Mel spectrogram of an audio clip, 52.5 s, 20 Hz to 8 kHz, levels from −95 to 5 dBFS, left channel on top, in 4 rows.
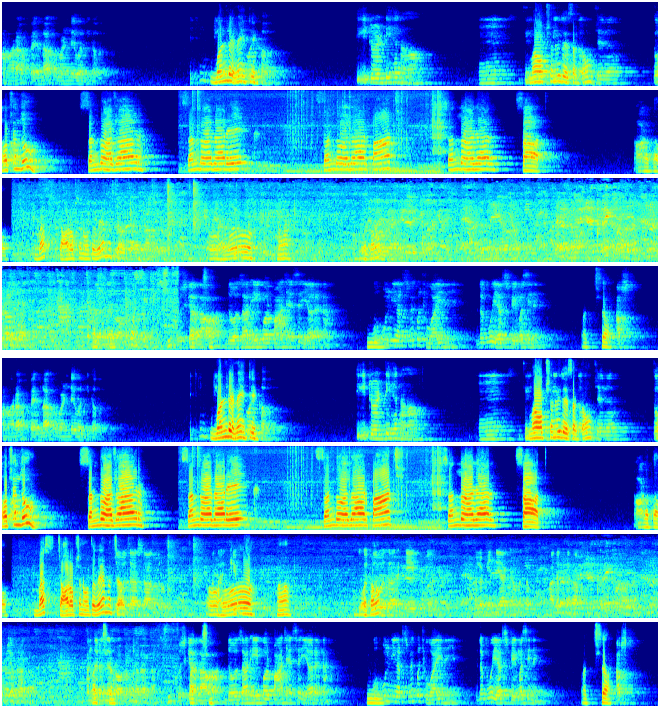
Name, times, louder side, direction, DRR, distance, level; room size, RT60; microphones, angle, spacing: voice 1, 0.0-1.9 3.9-5.4 7.1-8.4 9.5-10.2 10.5-12.3 13.0-14.0 15.1-15.5 19.8-20.3 22.2-22.6 25.8-26.2 28.5-29.6 30.4-31.1 33.4-35.0 35.7-39.0 39.3-40.1 41.0-42.5 42.9-45.9 46.7-48.5 48.8-50.2 51.6-51.8, right 2 dB, 80° right, 2 dB, 2.1 m, -37 dB
voice 2, 4.2-5.1 10.5-11.8 13.1-13.8 14.7-16.0 16.7-18.2 19.6-21.1 21.9-23.0 23.4-23.9 26.0-26.3 26.9-28.7 30.3-31.3 31.7-32.0 33.3-33.8 41.1-41.3 41.5-41.6 46.7-47.0 51.0-51.5, right 7 dB, 55° right, 19 dB, 0.3 m, -20 dB
sound 1, 16.6-21.9, right 2 dB, 15° right, 0.8 m, -40 dB
sound 2, 26.4-42.9, left 6 dB, 65° left, 0.6 m, -37 dB
19.0 x 15.5 x 2.5 m, 0.97 s
head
